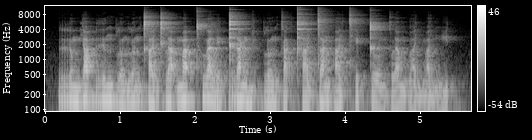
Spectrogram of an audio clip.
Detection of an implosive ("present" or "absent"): absent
